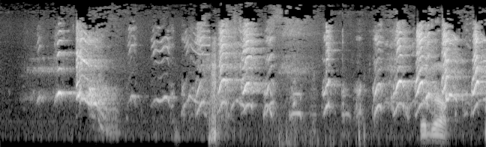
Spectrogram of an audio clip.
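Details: Several playful Cane Corso puppies yipping together, with high, sharp, overlapping yelps in irregular bursts, some with wavering pitch, over about six seconds.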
